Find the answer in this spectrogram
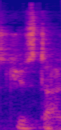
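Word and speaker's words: Q*: thing called qar okay it's like Q with that astris qar is pronounced that was created by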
